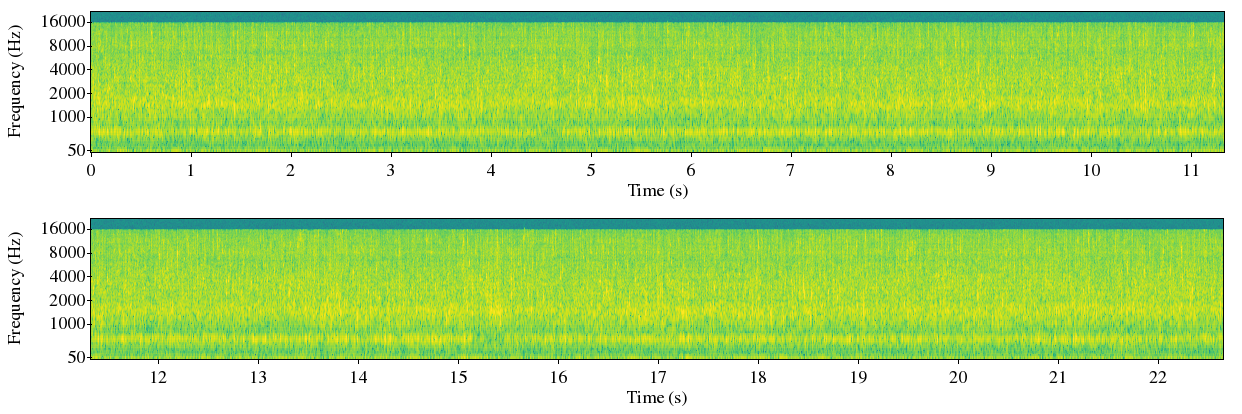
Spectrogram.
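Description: Faint, steady hiss with no distinct events.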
